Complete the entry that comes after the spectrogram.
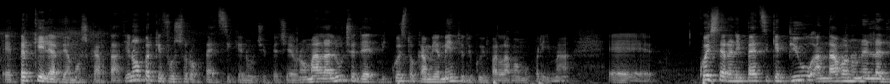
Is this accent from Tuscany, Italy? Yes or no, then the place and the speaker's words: no; Treviso, Veneto, Italy; Cioè oggi noi veniamo da Treviso, ma abbiamo girato un pochino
